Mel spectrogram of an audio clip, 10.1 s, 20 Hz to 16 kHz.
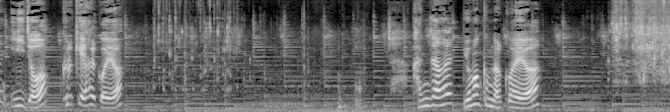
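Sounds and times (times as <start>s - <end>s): soft background music: 0.0s - 10.0s
liquid pouring into metal bowl: 2.2s - 3.8s, 9.1s - 10.0s.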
